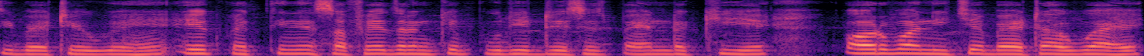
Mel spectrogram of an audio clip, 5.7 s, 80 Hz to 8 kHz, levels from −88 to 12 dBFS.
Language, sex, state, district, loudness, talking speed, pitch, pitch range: Hindi, male, Chhattisgarh, Bilaspur, -19 LUFS, 220 wpm, 195 Hz, 190-205 Hz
